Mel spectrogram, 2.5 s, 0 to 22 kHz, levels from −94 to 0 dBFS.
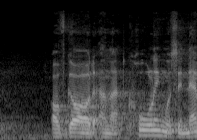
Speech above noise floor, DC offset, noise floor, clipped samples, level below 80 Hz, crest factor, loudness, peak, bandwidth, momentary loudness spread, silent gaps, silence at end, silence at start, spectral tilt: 23 dB; under 0.1%; -59 dBFS; under 0.1%; -64 dBFS; 16 dB; -36 LUFS; -20 dBFS; 16 kHz; 8 LU; none; 0 s; 0 s; -6 dB/octave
